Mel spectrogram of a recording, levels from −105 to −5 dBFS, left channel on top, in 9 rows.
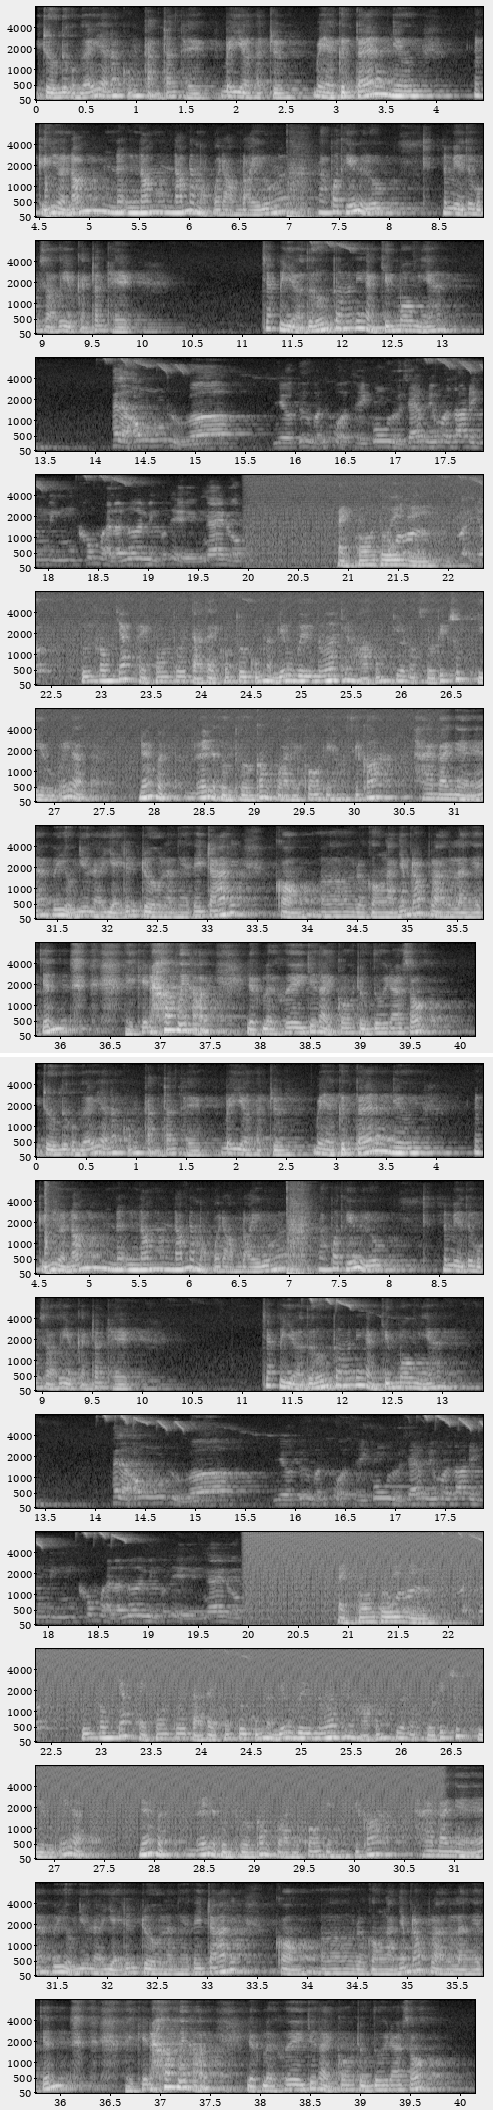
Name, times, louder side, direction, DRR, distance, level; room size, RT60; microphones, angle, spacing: voice 1, 0.0-4.0 4.4-10.2 11.2-13.1 20.9-21.8 22.8-27.6 27.8-39.6, left 1 dB, 20° left, 3 dB, 1.4 m, -29 dB
sound 1, 2.7-2.9 3.4-3.6 4.3-5.0 5.5-5.6 5.9-6.0 6.4-6.5 7.0-7.5 8.1-8.4 8.6-8.7 8.9-9.2 9.8-9.9 10.1-10.2 10.6-10.7 10.9-11.0, right 2 dB, 50° right, 0.8 m, -39 dB
sound 2, 9.3-9.4 10.0-10.6 10.9-16.1 17.1-18.9 21.8-22.9 24.0-24.6 25.5-25.6, right 8 dB, 35° right, 1.6 m, -45 dB
voice 2, 14.2-15.4 15.8-20.0 21.4-21.8 22.1-22.5, left 3 dB, 50° left, 7 dB, 2.1 m, -40 dB
sound 3, 19.9-30.9, right 11 dB, 75° right, 1.3 m, -37 dB
28.5 x 24.0 x 7.5 m, 1.1 s
head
